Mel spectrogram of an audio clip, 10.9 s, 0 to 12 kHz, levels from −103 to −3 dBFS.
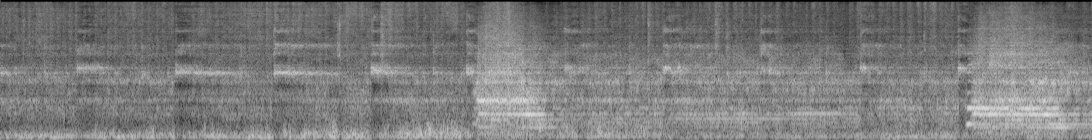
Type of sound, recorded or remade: remade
